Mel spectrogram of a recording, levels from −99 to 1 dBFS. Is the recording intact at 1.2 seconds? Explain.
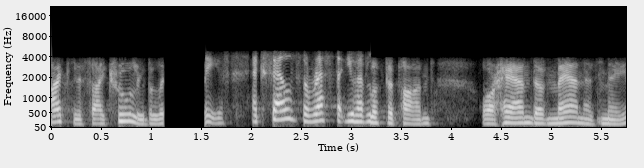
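No. At 1.2 s you're right in the middle of a playback stall. The sound cuts out mid-flow just after "I truly" at about 1.11 s and stays silent until about 1.54 s, a gap of roughly 0.41 s, before carrying on. It isn't a dropout in the recording itself. It sounds like the player was starved of data or its thread got held up, which is likely what's going on here, and output simply froze until it caught up.

Underneath that, the whole stretch runs through the G.729 codec at 8 kbit/s, so even the sound on either side of the gap is band-limited to roughly 150 Hz to 3.5 kHz, with nothing at all above 3.5 kHz. The codec rebuilds the voice from a vocal-tract filter, a pitch predictor and a handful of pulses per frame rather than keeping the waveform, and that damage is plainly audible as a rough, slightly synthetic phone-line quality.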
